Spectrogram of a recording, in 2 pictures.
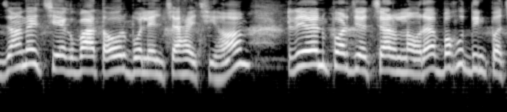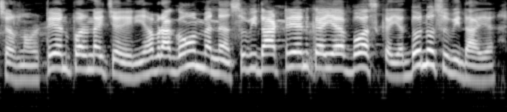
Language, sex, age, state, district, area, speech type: Maithili, female, 45-60, Bihar, Purnia, rural, spontaneous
